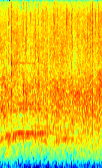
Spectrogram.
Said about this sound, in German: Dafür einen Applaus bitte.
